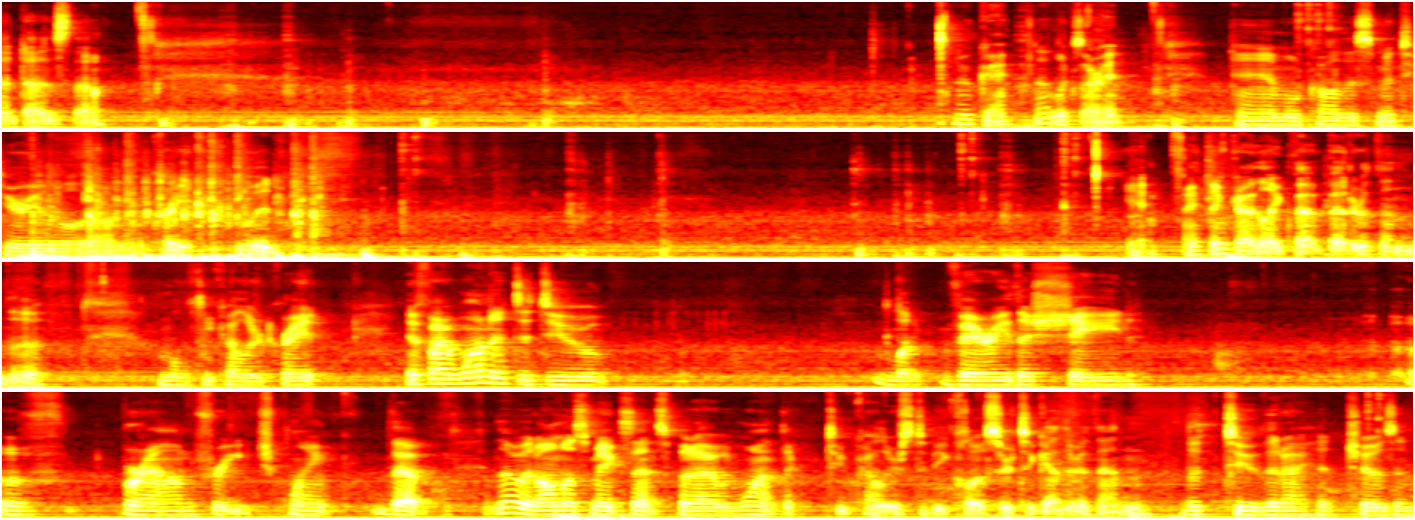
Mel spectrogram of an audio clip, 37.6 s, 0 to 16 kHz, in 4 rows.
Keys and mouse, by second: 0.3-1.1 middle drag, 2.3-2.8 middle drag, 3.6-6.6 middle drag, 8.7-11.8 drag, 12.0 click, 13.8-15.1 middle drag.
